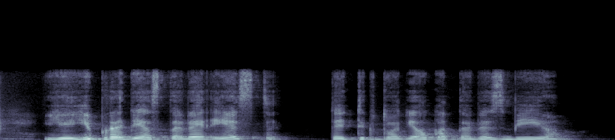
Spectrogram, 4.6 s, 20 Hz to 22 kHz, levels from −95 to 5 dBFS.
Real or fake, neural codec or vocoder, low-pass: fake; codec, 24 kHz, 1 kbps, SNAC; 10.8 kHz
